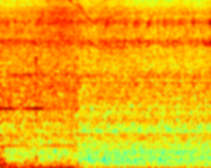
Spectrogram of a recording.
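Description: Bulldozer's diesel engine idling, a steady low rumble heard inside the cab, dropping in level a little under a second in.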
